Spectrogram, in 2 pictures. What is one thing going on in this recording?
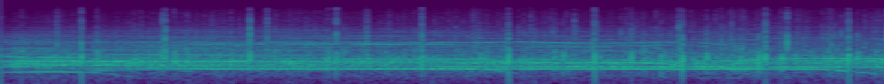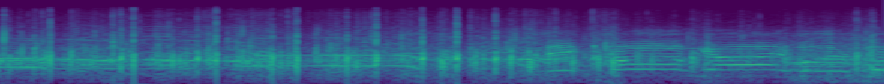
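A large crowd cheers and whistles outdoors.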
